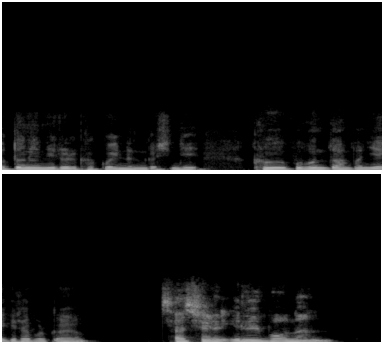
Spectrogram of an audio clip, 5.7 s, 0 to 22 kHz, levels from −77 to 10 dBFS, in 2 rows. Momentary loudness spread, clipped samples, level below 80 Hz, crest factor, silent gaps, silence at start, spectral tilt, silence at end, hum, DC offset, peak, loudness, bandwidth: 8 LU; under 0.1%; -66 dBFS; 14 dB; none; 0 s; -7 dB/octave; 0.4 s; none; under 0.1%; -12 dBFS; -26 LUFS; 8.2 kHz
